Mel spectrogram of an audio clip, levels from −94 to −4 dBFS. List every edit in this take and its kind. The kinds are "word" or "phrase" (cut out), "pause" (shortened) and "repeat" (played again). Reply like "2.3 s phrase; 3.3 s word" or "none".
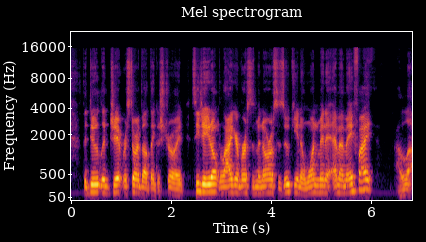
1.4 s phrase; 1.7 s word; 2.4 s pause; 3.0 s word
